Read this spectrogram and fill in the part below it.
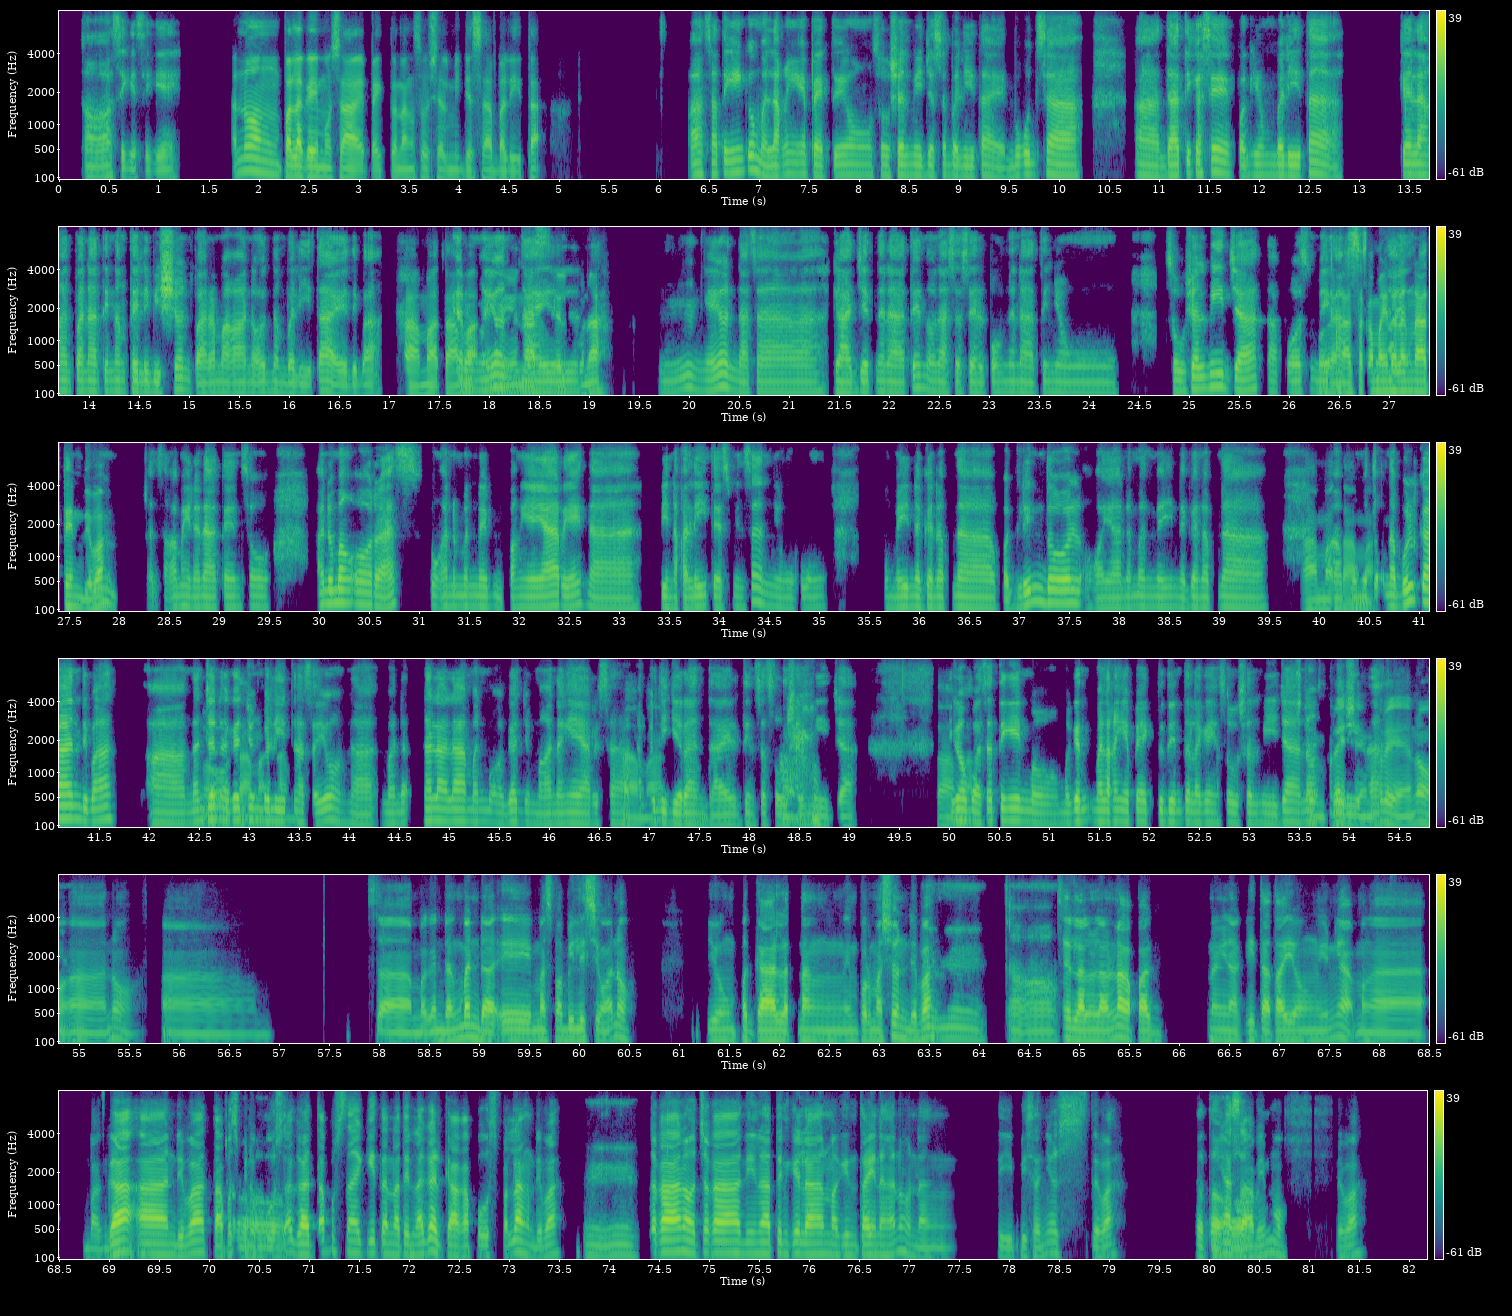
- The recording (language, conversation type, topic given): Filipino, unstructured, Ano ang palagay mo sa epekto ng midyang panlipunan sa balita?
- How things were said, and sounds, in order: tapping; other background noise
